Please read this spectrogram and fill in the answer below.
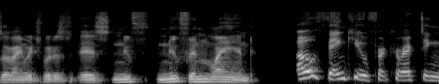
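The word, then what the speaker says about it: Newfoundland: to correct people's language but is is new Newen land oh thank you for correcting me yeah so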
